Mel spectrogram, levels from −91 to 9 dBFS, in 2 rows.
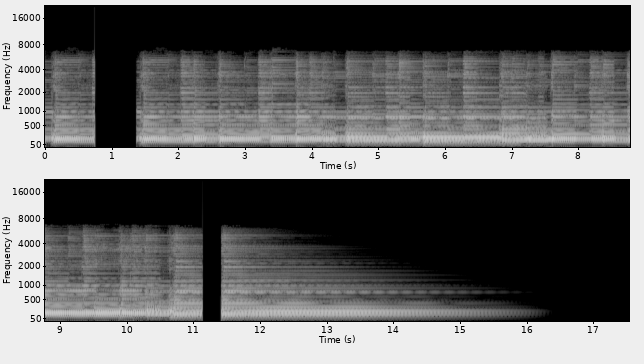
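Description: Throughout the audio there is plainly audible MP3 compression damage, likely from encoding at a low bitrate around 64 kbps. It sounds watery and swirly, with smeared attacks. On a spectrogram this shows as a hard ceiling on the treble and speckled high-frequency patches that blink on and off between frames. There are two stream reconnects. The first runs from 0.75 to 2.07 s, with about 0.62 s of silence before playback resumes 0.7 s earlier. The second runs from 11.14 to 11.86 s, with 0.28 s of silence before it resumes 0.44 s earlier. Each time the player drops the connection and restarts its decoder, so a short stretch of audio repeats. On the waveform both appear as flat gaps followed by a soft fade-in and a repeated stretch of the preceding material.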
